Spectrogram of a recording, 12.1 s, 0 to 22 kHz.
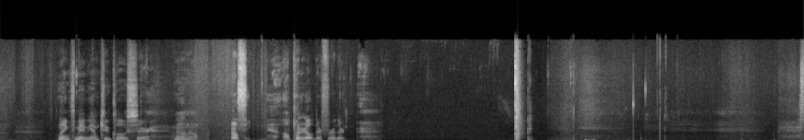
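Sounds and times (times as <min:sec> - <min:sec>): bow string crack: 0:07.7 - 0:08.1
quieter crack: 0:07.7 - 0:08.1.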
